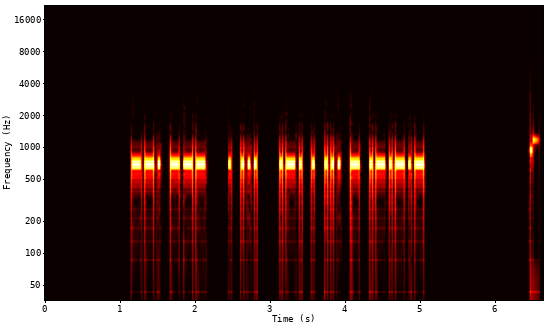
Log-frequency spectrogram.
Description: Morse code, heard as a keyed tone, about 28 wpm, 700 Hz. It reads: GO ES REST.
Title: Sentences from Top 500 Words and Abbreviations 28wpm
